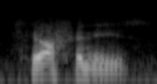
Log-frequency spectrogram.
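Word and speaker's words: Theophanes: تھیوفینیس اس کا تلفظ ہوگا.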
